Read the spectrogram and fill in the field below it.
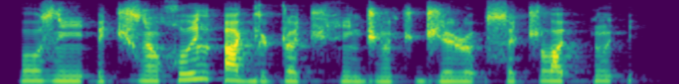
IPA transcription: o z ĩ ʔ ɪ t͡ʃ z œ̃ χʷ i l ʔ a ɡʲ œ ʈ œ t͡ʃ h ĩ d͡ʒ õ t͡ʃ d͡ʒ ɪ ɭ ɵ ʔ s œ t͡ʃ lˠ ɪ ʔ tʷ ĩ ʔ

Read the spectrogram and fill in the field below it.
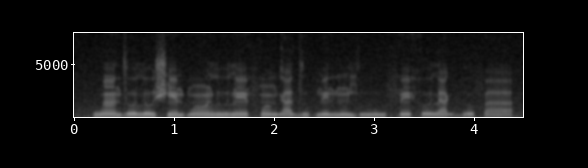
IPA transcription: w ã˨ d o˨ l o˨˦ ʃ ɛ̃˦˨ b ɔ̃˨˦ l u˦ l ɛ̃˦ f ɔ̃˦˨ ɡ a˨˦ d u˦ b ɛ̃˦˨ n ũ˧ j u˦ w u˦ f ɛ̃˦˨ h o˨˦ l a˦ ɡ͡b o˦˨ f a˨

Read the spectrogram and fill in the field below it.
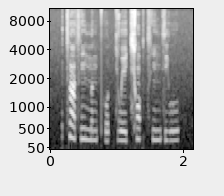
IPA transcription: t͡s ã˥˧ s ĩ˧ n̪ ə˧ ŋ pʰ o˨ t̚ ɕ w e˧ t͡ɕʰ ɔ̃˦ k̚ t͡sʰ ĩ˧ ŋ s j u˧

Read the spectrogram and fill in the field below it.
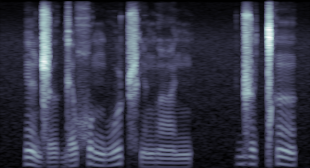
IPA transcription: ẽ˥˩ ɖ͡ʐ əː˩ ɡ ɛ˨˥ χʷ ə˥˧ ŋ uː˨˥ ʈ͡ʂʰ ĩ˩ ŋ ðˤ ɛ̃˩ ŋ | ɖ͡ʐ ʏ˥˩ ǀʰ ə̃˥˧

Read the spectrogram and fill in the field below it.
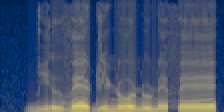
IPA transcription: b i˩˧˩ ɾ ɯ˩˧˩ v ɛː˥˩ ɖ i˧˥˧ ɳ oː˥˩ ɳ u˥˩ ɳ ɛ˩˧ f ɛː˦˥

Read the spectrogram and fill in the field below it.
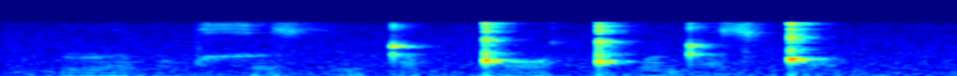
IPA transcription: ɹ ə b ʌ b x ə z θ y ʈ ʌ b ǃ ɔ ǃʰ o ɳ ɖ ʌ z ǃ ʌ b

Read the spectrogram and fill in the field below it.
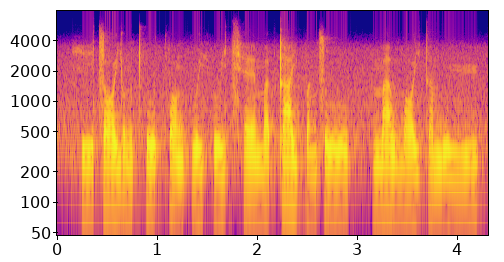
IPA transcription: h iː˨ t͡s ɔː˧ j ʊ˨˧ ŋ t̪ʰ uː˨˥ t̚ f ɔː˨˩ ŋ kʷ e˨ j h uː˨˥ j t͡sʰ ɛː˨˧ m ɐ˨˥ k̚ t̪ aː˥ j p ɐ˨˥ ŋ s uː˧ | m aː˧ w m ɔː˨ j t̪ ɐ˨ m w yː˨˥

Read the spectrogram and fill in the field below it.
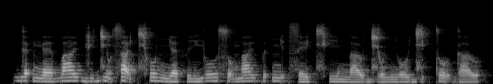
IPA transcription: ɡ ɛ˦ ʔ ŋ ɛ˨ b a˦ ɪ̯ ɡ i˨ d͡ʑ ũ˦˨ sʰ a̰˦˨ ɪ̯ t͡ɕʰ o˦ ɲ ɛ˨ θ i˨ j o˦ ʊ̯ sʰ o̰˦˨ m a˦ ɪ̯ p ɪ˦ ʔ ɲ ɪ˦ ʔ s e˨ t͡ɕʰ i˨ n a˨ ʊ̯ d͡ʑ o˨ ɲ o˨ ʊ̯ d͡ʑ ɪ˦ ʔ t o̰˦˨ ʊ̯ ɡ a˨ ʊ̯

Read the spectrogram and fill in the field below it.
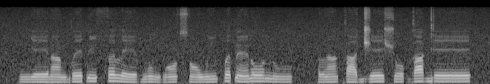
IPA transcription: ɲ eː˨ ɾ ã˨ ɡʷ eː˧ ɗ ĩ˧ h ə˦ l eː˨ ɡʷ ũ˦˨ ɡ͡b ɔ̃˧ s ɔ̃˨ w ĩ˧ p ə˦ ɗ ɛ̃˨˦ ɾ oː˦ n u˧ | l ã˨˦ k a˨ d͡ʒ eː˦ ʃ oː˧ ɡ a˦ ɡ eː˦

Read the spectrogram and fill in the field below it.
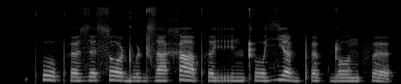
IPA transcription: pʰ o pʰ œ z ə s ɔ ɖ w ʏ ɖ z a x a pʰ ə rʲ ə n ʈʰ o zʲ a ɖ pʼ œ p ɖ ɔ n f œ

